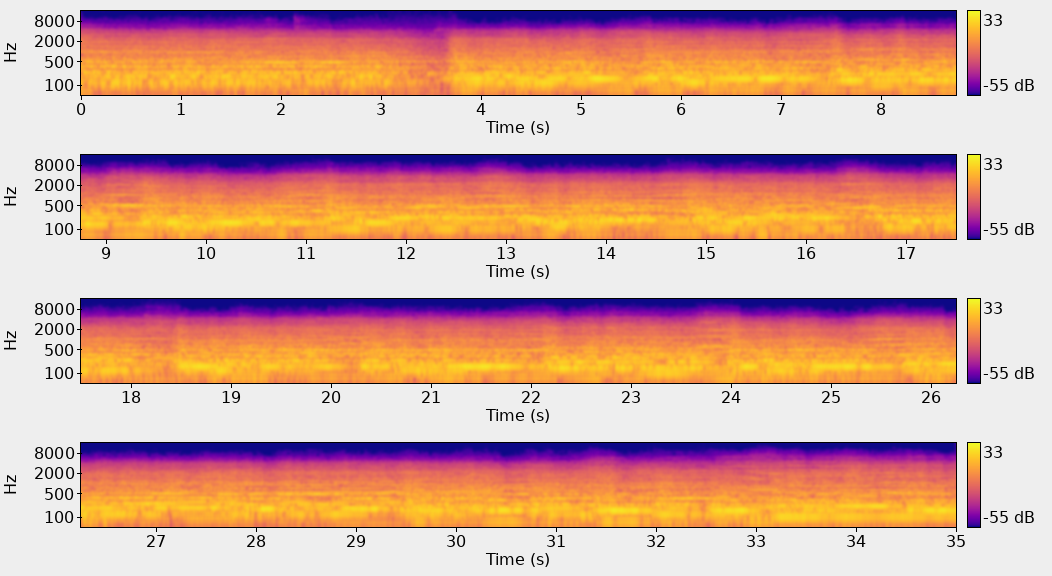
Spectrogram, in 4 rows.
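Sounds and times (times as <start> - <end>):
string orchestra playing: 0.0 - 35.0.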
